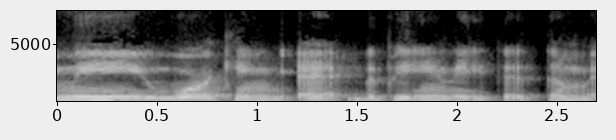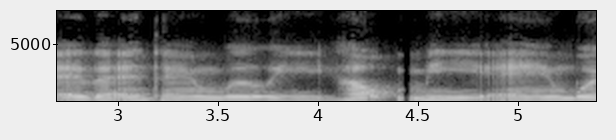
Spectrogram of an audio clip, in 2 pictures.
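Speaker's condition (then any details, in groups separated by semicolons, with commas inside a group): Cerebral palsy; present since birth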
